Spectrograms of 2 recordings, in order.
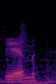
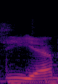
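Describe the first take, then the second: First: It is said as one short word, Jim. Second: It is spelled out as two separate letters. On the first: "I pronounce it Jim" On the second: "Bear pronounces it G M"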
